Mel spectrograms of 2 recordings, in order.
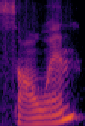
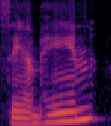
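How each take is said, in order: First: The word is pronounced the traditional Celtic way. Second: The word is pronounced the way it is spelled. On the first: The speaker calls it right. "the proper um, Celtic pronunciation" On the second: The speaker calls it wrong. "some people mispronounce it"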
